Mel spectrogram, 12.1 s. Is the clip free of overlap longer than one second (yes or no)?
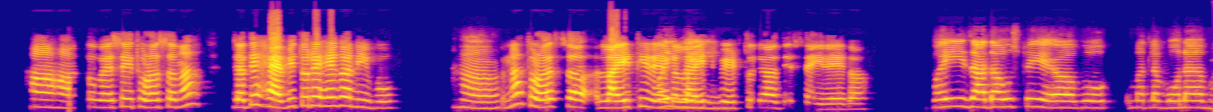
yes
